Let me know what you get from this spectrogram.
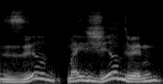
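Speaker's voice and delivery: put-on German accent. Retelling what they say when going to their chickens: German accent. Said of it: "like German".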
